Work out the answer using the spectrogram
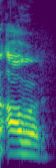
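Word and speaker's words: hour: Example देख लिए, अन आवर, आवर आ से प्रोनाउंसिएशन हो रहा है हिंदी में, इसलिए आवर के पहले अन का प्रयोग करेंगे।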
